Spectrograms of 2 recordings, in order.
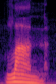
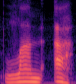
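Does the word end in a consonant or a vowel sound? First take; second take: consonant; vowel. First: It ends on the nasal sound, no vowel. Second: It ends with an added short vowel sound. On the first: "or is it lan?" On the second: "is it pronounced lan-a"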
